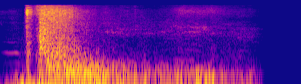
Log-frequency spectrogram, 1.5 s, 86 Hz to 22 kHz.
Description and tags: Howitzer Artillery Gun Shot Sound Effect 03
Firing a howitzer.
agression, anti-tank, army, artillery, attack, bomb, boom, caliber, cannon, canon, conflict, defense, explosion, fight, howitzer, loud, military, projectile, schuss, shot, tank, war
